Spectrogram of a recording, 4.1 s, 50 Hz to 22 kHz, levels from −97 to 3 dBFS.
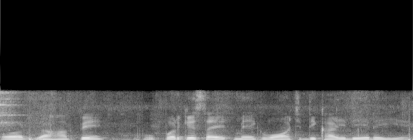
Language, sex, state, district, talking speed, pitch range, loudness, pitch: Hindi, male, Gujarat, Valsad, 190 wpm, 125-140 Hz, -15 LUFS, 130 Hz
